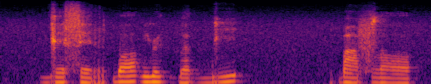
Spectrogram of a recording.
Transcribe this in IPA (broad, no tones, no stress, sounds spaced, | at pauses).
ɡ e s e r ɓ ɔ ɡ ɳ y ɡ͡b œ ɡ͡b i | ɓ ɑ f l ɔ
